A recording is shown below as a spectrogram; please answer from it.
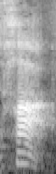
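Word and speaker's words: ห้า: In Thai, we pronounce 5 is ha.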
